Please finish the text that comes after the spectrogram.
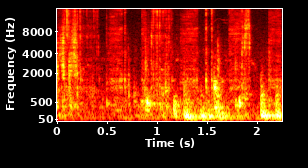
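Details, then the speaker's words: Ford Lehman 120 marine diesel, just after offshore replacement of failed fuel lift pump, delivery fitting Teflon-taped: irregular sputtering hiss and spitting bursts as air is pushed out through fuel line; air in fuel line. "Pushing the air out."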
